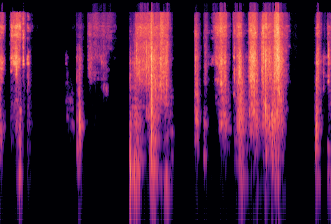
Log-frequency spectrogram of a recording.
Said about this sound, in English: we're going to cut these circles out very, very quickly with my right-handed scissors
